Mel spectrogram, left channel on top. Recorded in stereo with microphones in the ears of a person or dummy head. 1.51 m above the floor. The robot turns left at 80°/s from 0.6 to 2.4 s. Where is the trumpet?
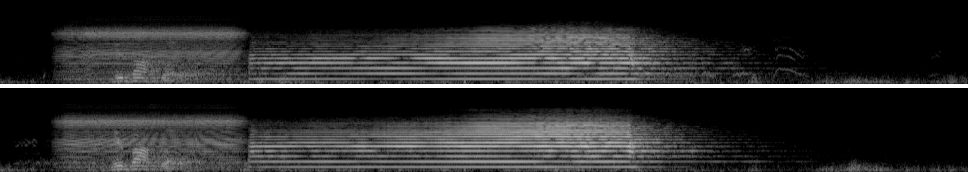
15° right (ahead or behind), 1.0 m.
